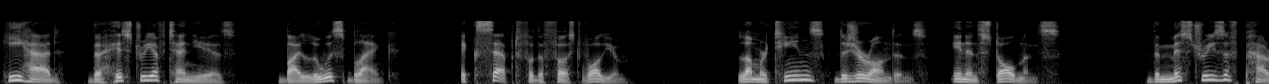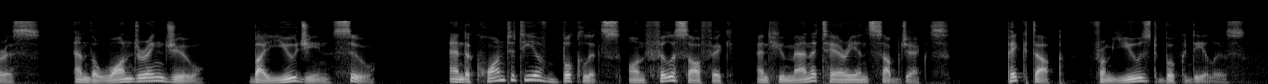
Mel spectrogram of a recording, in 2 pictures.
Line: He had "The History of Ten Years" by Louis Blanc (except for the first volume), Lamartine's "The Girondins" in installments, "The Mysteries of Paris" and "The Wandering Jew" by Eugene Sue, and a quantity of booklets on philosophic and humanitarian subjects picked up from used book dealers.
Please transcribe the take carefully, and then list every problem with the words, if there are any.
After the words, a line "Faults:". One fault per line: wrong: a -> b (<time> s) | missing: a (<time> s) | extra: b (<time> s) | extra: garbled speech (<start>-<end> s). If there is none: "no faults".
He had "The History of Ten Years" by Louis Blanc (except for the first volume), Lamartine's "The Girondins" in installments, "The Mysteries of Paris" and "The Wandering Jew" by Eugene Sue, and a quantity of booklets on philosophic and humanitarian subjects picked up from used book dealers.
Faults:
no faults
